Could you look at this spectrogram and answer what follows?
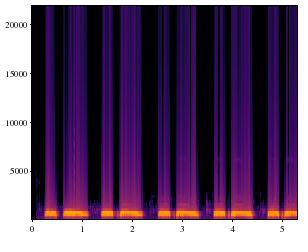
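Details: Spotted dove cooing and calling to lure wild doves: five paired phrases, each a short burry note followed by a longer, gently falling coo, repeated roughly every second over a silent background.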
